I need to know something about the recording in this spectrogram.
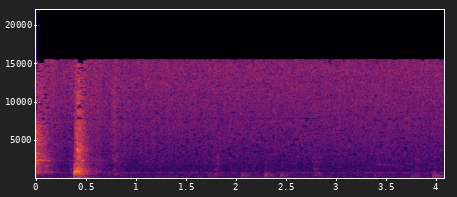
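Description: Whiteboard eraser and marker handled against a whiteboard: two short, sharp knocks or scrapes near the start, then a few faint light taps as the marker writes.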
